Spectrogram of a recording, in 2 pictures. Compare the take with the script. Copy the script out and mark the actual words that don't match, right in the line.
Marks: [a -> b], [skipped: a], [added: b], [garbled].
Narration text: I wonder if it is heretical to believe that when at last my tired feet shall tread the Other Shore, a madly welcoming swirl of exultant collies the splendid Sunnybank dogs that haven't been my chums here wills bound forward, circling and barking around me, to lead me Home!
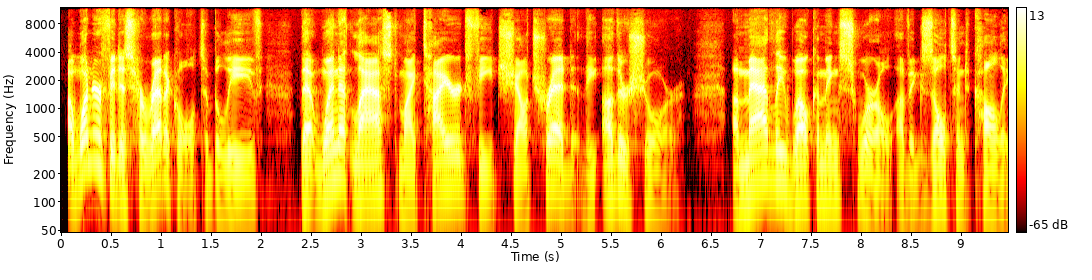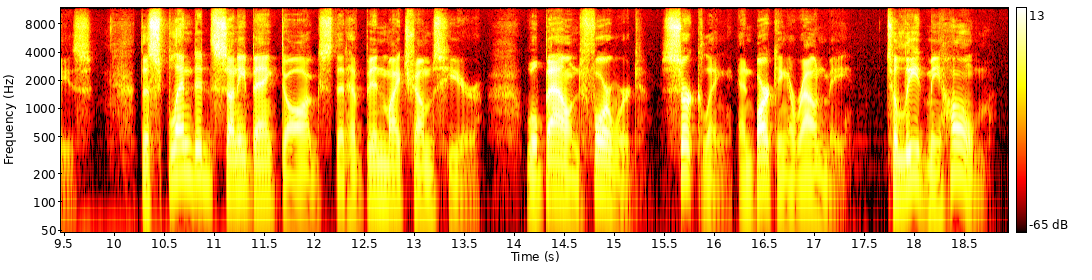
I wonder if it is heretical to believe that when at last my tired feet shall tread the Other Shore, a madly welcoming swirl of exultant collies the splendid Sunnybank dogs that [haven't -> have] been my chums here [wills -> will] bound forward, circling and barking around me, to lead me Home!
